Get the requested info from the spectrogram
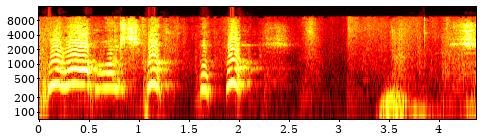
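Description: A voice wailing in a series of high, wavering cries that rise and fall in pitch: one long cry at the start, then three short ones over the next two seconds. A low thud follows near the end.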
